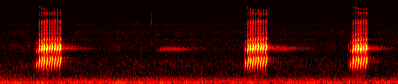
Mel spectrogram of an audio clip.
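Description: Gray tree frog giving short, loud, pulsed musical trills, each under half a second, spaced a few seconds apart.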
